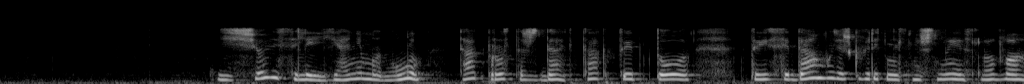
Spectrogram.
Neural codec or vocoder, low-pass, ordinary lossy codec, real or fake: codec, 16 kHz, 4 kbps, X-Codec, HuBERT features, trained on balanced general audio; 5.4 kHz; none; fake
